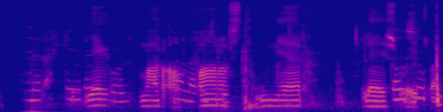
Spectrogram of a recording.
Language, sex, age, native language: Icelandic, male, 15, Icelandic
